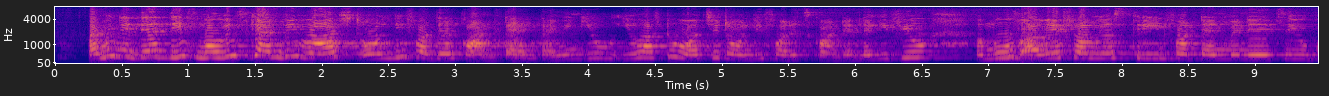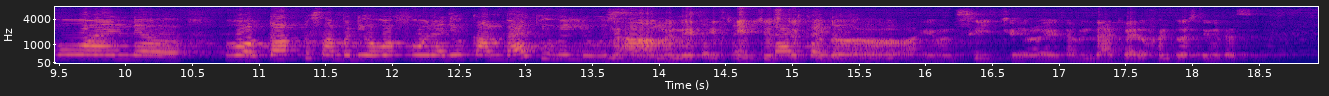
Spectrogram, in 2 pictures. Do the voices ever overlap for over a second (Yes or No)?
Yes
